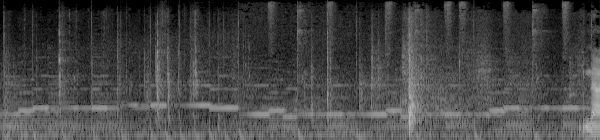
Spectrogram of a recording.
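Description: Soft background music with slow held notes, over scattered clicks and knocks of the robot vacuum's plastic bumper being worked loose and lifted off; one knock about four seconds in is louder.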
